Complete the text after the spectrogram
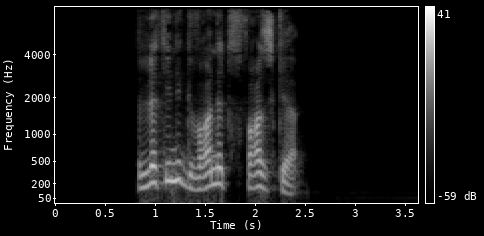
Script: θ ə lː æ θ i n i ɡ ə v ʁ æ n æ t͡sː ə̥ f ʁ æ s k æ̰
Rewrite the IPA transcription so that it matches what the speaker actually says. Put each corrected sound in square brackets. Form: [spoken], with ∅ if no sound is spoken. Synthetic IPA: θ ə lː æ θ i n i ɡ ə v ʁ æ n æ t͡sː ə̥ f ʁ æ [z] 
